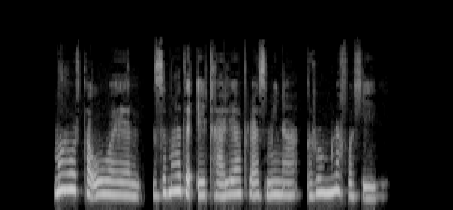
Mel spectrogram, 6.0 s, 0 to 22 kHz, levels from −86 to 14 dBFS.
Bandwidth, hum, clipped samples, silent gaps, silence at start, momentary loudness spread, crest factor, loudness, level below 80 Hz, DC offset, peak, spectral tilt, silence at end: 10 kHz; none; under 0.1%; 1.96-2.04 s; 0.75 s; 8 LU; 18 dB; -18 LUFS; -68 dBFS; under 0.1%; -2 dBFS; -5 dB/octave; 1 s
